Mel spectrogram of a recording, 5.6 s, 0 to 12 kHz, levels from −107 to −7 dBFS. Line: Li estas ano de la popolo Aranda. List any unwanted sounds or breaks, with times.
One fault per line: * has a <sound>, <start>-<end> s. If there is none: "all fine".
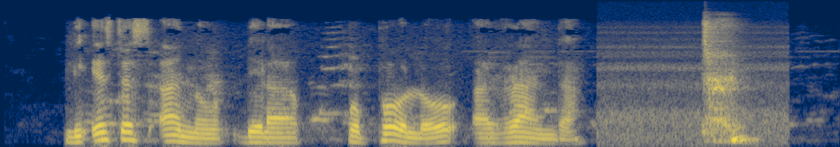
* has a sneeze, 4.7-5.1 s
